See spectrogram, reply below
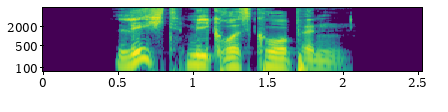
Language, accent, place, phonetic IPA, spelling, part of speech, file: German, Germany, Berlin, [ˈlɪçtmikʁoˌskoːpn̩], Lichtmikroskopen, noun, De-Lichtmikroskopen.ogg
- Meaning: dative plural of Lichtmikroskop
